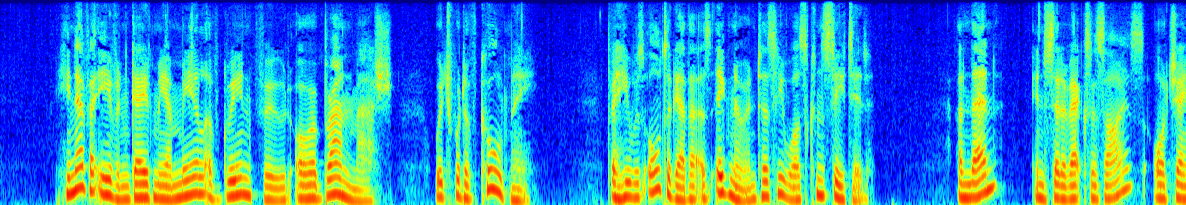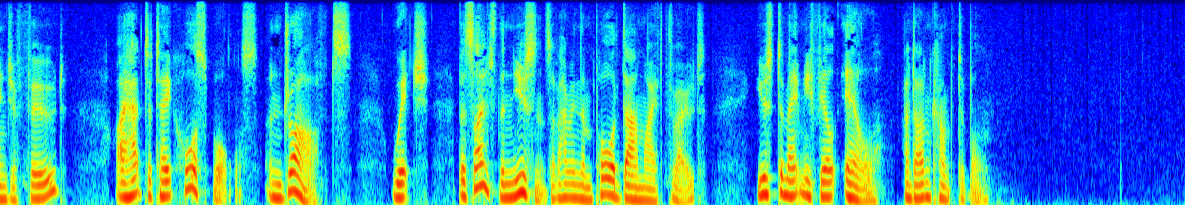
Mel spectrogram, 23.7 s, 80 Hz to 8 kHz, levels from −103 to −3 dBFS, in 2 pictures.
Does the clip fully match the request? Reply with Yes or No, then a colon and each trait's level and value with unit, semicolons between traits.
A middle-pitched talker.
Yes: medium, 155 Hz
